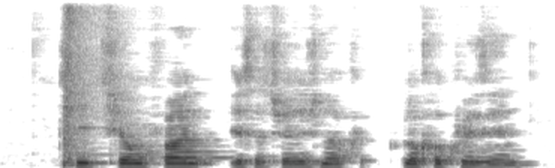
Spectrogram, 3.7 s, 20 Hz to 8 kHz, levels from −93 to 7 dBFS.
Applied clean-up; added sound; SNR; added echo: classical method Wiener filter.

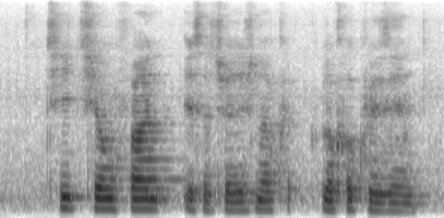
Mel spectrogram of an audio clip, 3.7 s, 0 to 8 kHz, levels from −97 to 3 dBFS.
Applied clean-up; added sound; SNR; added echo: none; none; none; none.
